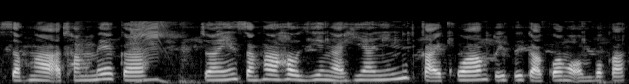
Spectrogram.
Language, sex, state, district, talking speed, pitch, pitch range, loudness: Mizo, female, Mizoram, Aizawl, 170 wpm, 200 Hz, 190-215 Hz, -18 LUFS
